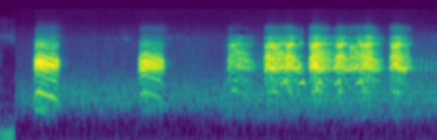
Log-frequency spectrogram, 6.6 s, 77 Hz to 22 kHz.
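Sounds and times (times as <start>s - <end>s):
northwestern crow cawing: 0.5s - 1.0s, 2.1s - 2.6s, 3.4s - 6.4s.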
